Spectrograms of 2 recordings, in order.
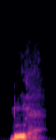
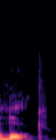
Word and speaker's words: loch: Loch. It's not lock. It's loch.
